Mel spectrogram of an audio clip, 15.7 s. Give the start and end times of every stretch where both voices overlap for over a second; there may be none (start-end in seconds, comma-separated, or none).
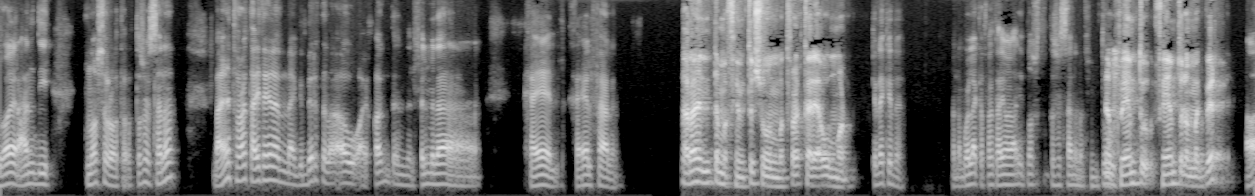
none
